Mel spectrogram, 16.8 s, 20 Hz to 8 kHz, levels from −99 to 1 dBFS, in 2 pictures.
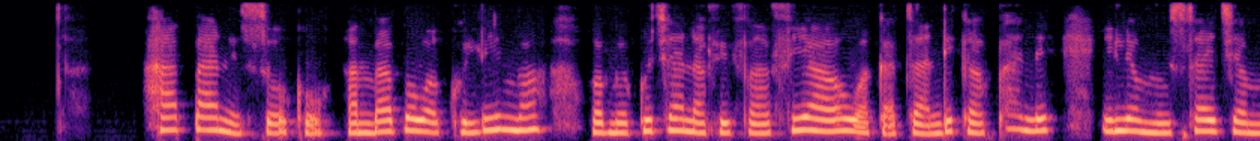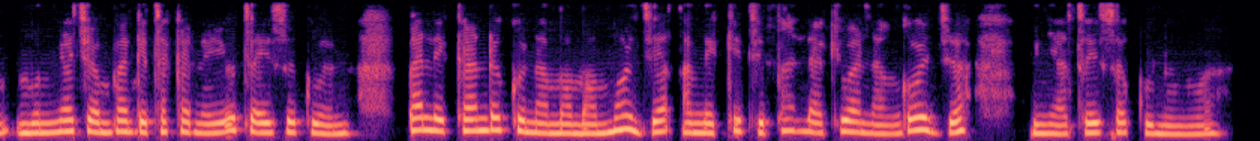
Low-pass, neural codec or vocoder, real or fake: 7.2 kHz; codec, 16 kHz, 8 kbps, FunCodec, trained on Chinese and English, 25 frames a second; fake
